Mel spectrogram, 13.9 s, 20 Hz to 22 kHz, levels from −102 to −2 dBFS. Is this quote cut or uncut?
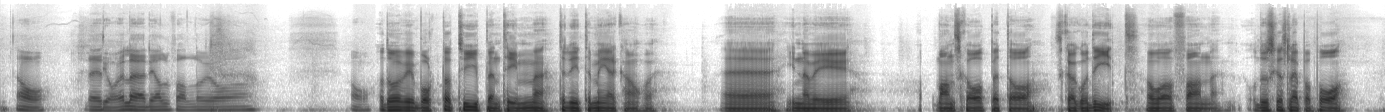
cut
